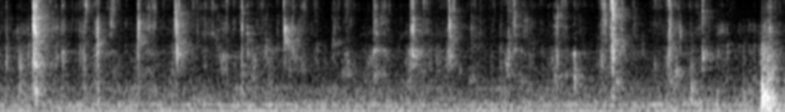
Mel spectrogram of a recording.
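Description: Close-up eating of a sauce-glazed fried pork spare rib: biting and chewing, with irregular short crunches and mouth clicks two or three a second. A faint steady hum runs underneath.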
